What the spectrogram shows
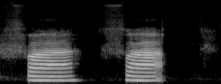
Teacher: নিচের ঠোঁটের পেট সামনের উপরের দুই দাঁতের আগার সাথে লাগিয়ে উচ্চারিত হয় ফা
